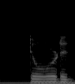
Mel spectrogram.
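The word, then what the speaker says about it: Đorđe: How do you say his name? Dorde. There's no J. Dorde.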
